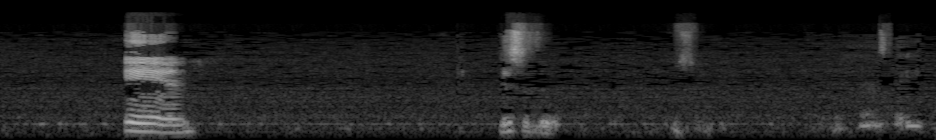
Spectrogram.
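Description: A middle-aged woman speaks calmly close to a microphone.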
